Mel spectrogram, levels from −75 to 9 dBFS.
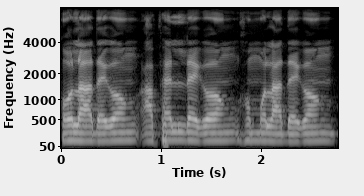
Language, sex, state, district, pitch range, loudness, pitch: Chakma, male, Tripura, Unakoti, 120-130 Hz, -20 LUFS, 125 Hz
